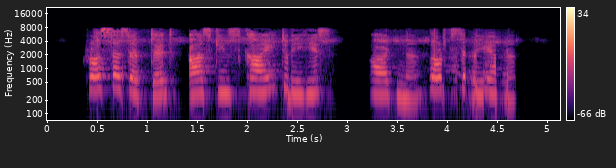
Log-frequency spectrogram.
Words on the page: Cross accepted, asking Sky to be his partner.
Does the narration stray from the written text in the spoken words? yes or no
yes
